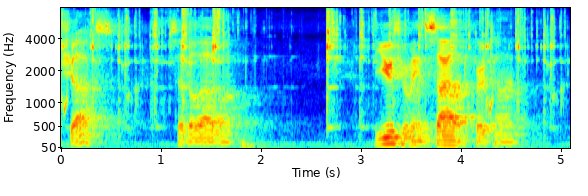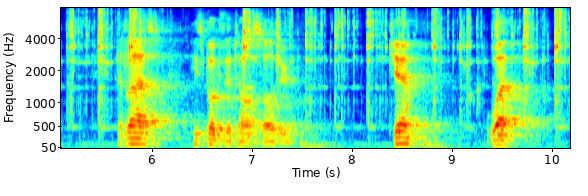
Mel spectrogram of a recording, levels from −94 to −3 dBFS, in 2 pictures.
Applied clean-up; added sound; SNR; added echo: none; Liquid; 7 dB; reverberation time 0.8 s.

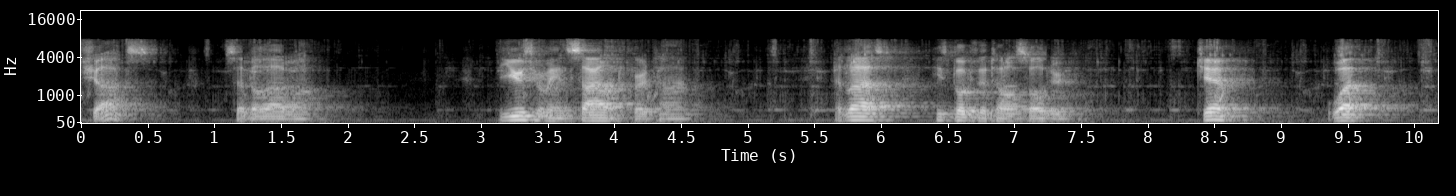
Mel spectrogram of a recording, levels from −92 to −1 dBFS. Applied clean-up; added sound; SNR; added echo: neural separator model SepFormer DNS4.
